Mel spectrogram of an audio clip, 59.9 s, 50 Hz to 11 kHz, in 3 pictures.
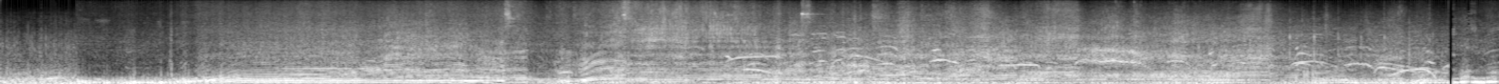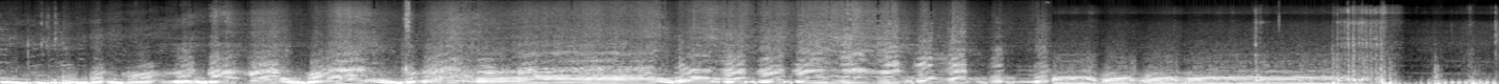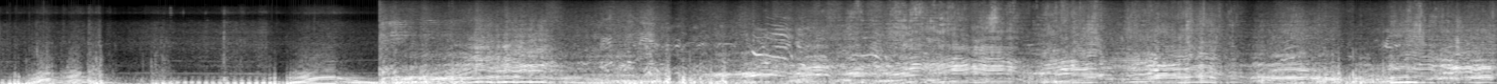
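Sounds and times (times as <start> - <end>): engine revving in bursts: 2.2 - 17.3, 19.4 - 38.4, 43.2 - 59.9.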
